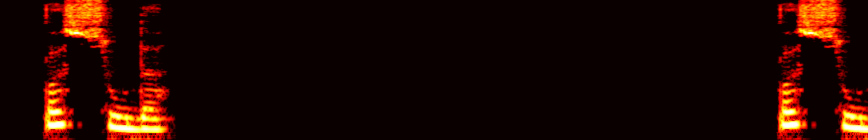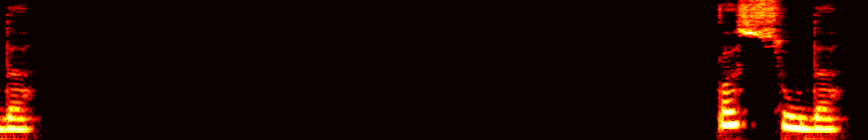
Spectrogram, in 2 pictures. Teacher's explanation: When pronouncing this word, all three consonant sounds are hard. Also make sure to note that the first vowel, o, is reduced.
